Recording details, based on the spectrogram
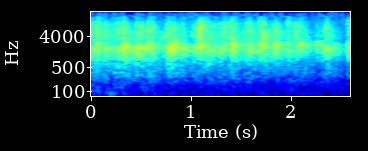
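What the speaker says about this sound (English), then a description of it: "Round of applause for Professor Coleman." Audience applause greets a professor at a public university debate, a continuous mid-level rush of many hands clapping evenly that fades slightly at the very end.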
